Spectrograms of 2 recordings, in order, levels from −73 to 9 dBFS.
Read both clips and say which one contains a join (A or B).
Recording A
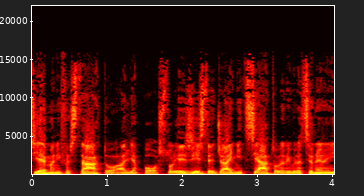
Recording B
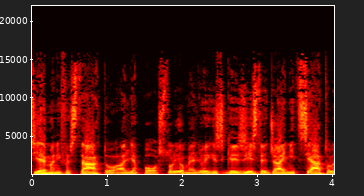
A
